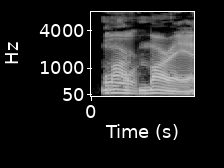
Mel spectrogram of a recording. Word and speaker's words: Mare: Then you have, now, is this pronounced Mare? – Mare. – Mare. – Yeah.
